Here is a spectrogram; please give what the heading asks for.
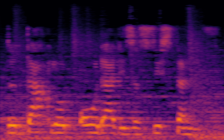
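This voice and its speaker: A woman narrating an audio drama in a plain, steady storytelling manner. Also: medium pitch, moderate pace. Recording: echoey room with music.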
